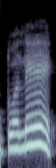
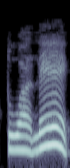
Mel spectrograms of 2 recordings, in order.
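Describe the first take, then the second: First: Said in the usual way. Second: ตัวเลข sounded out syllable by syllable; reading pronunciation. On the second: Shown as a demonstration. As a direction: read ตัวเลข as two separate syllables, tua-lek. (อ่าน ตัวเลข แยกทีละพยางค์) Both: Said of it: "อ่านว่า".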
